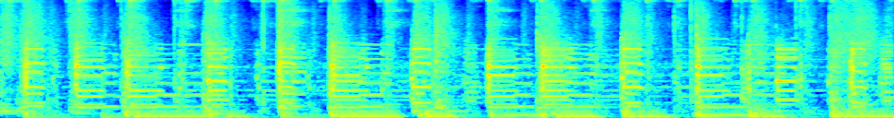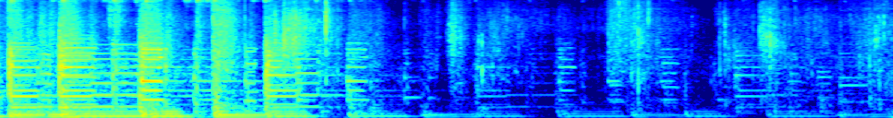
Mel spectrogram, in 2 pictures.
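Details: Rhythmic instrumental music with a steady beat plays for about eight seconds, then fades into quiet, with no animal calls heard.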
